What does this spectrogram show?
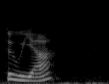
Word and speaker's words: Thuja: thuy is good enough the j is silent thuya thirty for um um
